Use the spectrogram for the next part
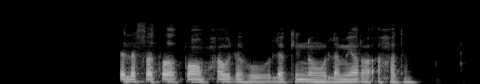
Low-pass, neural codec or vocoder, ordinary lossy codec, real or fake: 7.2 kHz; none; MP3, 48 kbps; real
